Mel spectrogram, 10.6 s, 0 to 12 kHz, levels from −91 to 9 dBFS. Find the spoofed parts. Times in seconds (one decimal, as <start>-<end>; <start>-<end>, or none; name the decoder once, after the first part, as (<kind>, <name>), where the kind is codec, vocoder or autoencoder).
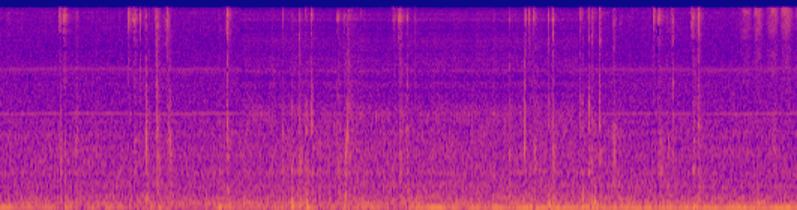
3.2-7.7 (codec, HILCodec)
